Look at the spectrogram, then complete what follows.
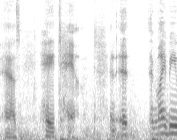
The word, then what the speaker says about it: Haytham: this novel being written in the format of hatham's journal outside of the epilogue where it is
